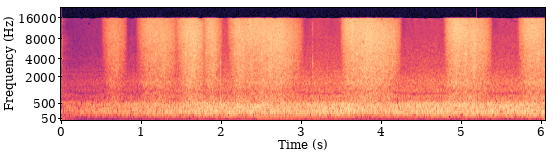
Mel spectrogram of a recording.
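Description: Train running, a steady rumble with a hiss that swells and fades about once a second, fading in over the first second or so.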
